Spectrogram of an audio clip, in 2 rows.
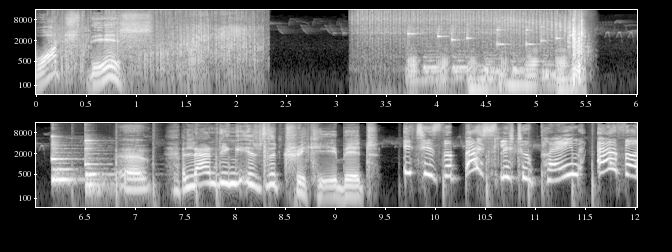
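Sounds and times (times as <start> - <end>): toy propeller whirring: 3.2 - 3.8.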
